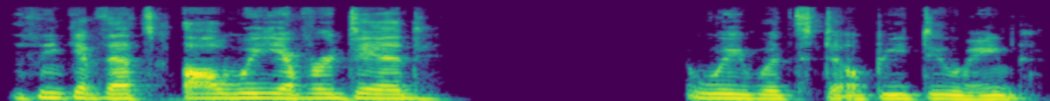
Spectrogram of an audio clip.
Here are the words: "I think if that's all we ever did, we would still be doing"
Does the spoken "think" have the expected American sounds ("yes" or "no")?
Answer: yes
